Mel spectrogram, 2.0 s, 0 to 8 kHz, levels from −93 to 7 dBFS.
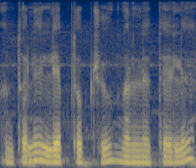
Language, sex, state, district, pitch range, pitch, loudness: Wancho, male, Arunachal Pradesh, Longding, 105-120 Hz, 115 Hz, -18 LUFS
